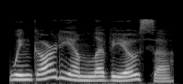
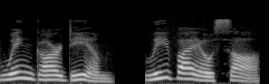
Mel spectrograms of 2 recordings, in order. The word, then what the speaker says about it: Wingardium Leviosa: arms like a windmill you're saying it wrong Harry heard her Mayan snap it's Wing garam Levi OA make the gar nice and long you do it then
